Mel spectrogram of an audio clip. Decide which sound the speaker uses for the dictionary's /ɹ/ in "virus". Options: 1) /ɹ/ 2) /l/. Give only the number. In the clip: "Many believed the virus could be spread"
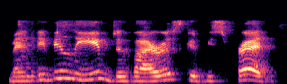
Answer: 1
